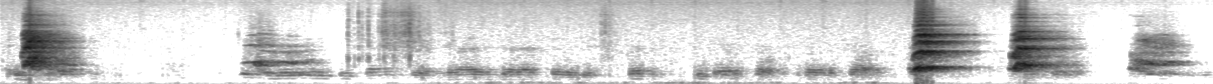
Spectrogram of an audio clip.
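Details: American Bulldog puppy being a wuss: a sharp yelp, then a run of short, soft whimpering whines about every half second, ending with two loud high barks and a final shorter yap.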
